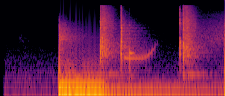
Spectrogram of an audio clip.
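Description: Animated intro music with cartoon sound effects: about half a second of near silence, then a loud deep bass note, a sharp hit about a second in followed by a short sliding tone that rises in pitch, and another hit near the end.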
